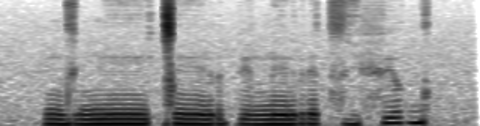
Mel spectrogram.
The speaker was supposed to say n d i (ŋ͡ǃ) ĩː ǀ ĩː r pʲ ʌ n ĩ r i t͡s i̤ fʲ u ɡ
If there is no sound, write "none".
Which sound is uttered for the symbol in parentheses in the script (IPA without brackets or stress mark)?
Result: ŋ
